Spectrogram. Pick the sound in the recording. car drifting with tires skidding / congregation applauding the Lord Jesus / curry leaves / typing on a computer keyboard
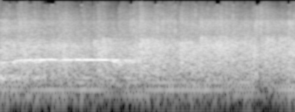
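congregation applauding the Lord Jesus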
